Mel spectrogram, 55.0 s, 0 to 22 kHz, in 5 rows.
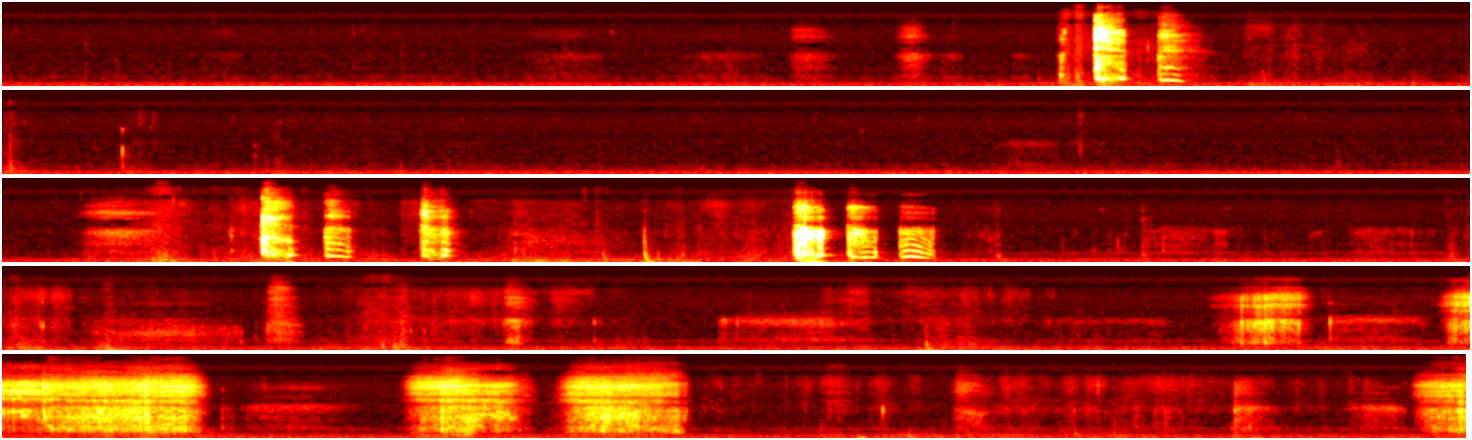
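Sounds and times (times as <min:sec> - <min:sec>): person coughing: 0:08.0 - 0:09.0, 0:23.9 - 0:25.6, 0:28.0 - 0:29.0
wheezy breathing: 0:41.4 - 0:49.3, 0:53.2 - 0:55.0.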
